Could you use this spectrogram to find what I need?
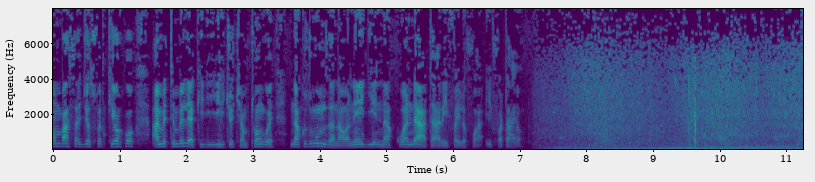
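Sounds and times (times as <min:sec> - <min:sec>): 
speech: 0:00.0 - 0:07.8
wind and water rushing over the Indian Ocean channel between Mombasa Island and Mtongwe: 0:07.2 - 0:11.2.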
